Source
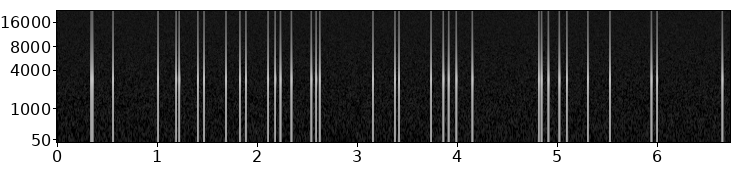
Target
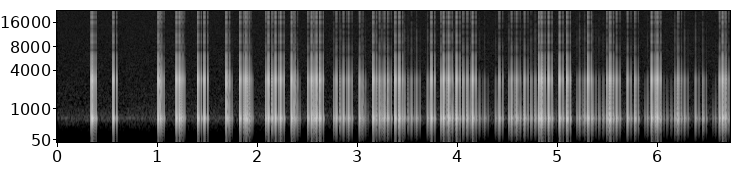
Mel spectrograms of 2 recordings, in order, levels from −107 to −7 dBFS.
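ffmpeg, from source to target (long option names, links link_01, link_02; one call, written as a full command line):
ffmpeg -i in.wav -filter_complex "[0:a]asplit=2[link_01][link_02];[link_02]adelay=680,lowpass=frequency=1600:poles=1,volume=-5dB,asplit=2[link_03][link_04];[link_04]adelay=680,lowpass=frequency=1600:poles=1,volume=0.47,asplit=2[link_05][link_06];[link_06]adelay=680,lowpass=frequency=1600:poles=1,volume=0.47,asplit=2[link_07][link_08];[link_08]adelay=680,lowpass=frequency=1600:poles=1,volume=0.47,asplit=2[link_09][link_10];[link_10]adelay=680,lowpass=frequency=1600:poles=1,volume=0.47,asplit=2[link_11][link_12];[link_12]adelay=680,lowpass=frequency=1600:poles=1,volume=0.47[link_13];[link_03][link_05][link_07][link_09][link_11][link_13]amix=inputs=6:normalize=0[link_14];[link_01][link_14]amix=inputs=2:normalize=0,acrusher=bits=4:mode=log:mix=0:aa=0.000001,highpass=frequency=620:width_type=q:width=4.9,acontrast=22,asplit=2[link_15][link_16];[link_16]aecho=0:1:11|36:0.316|0.237[link_17];[link_15][link_17]amix=inputs=2:normalize=0,volume=-4dB" out.wav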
